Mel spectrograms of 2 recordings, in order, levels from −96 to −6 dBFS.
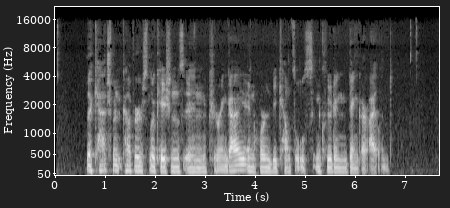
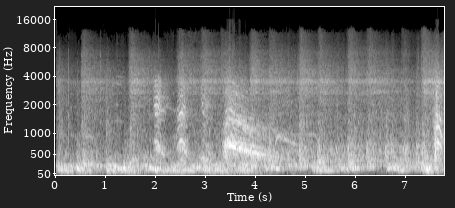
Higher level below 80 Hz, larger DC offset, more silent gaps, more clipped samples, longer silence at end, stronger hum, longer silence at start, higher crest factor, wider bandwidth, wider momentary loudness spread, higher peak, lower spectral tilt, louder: second, -52 dBFS vs -44 dBFS; neither; neither; neither; first, 0.95 s vs 0 s; neither; about the same, 0.05 s vs 0 s; about the same, 18 dB vs 14 dB; first, 16.5 kHz vs 12.5 kHz; second, 7 LU vs 10 LU; second, -4 dBFS vs 0 dBFS; about the same, -6 dB/octave vs -6 dB/octave; second, -22 LUFS vs -15 LUFS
